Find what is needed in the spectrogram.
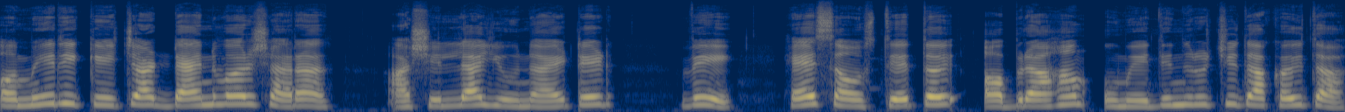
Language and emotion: Goan Konkani, neutral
